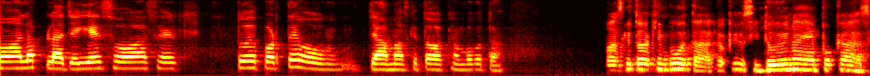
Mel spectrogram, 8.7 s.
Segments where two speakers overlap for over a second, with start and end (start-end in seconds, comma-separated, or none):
none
